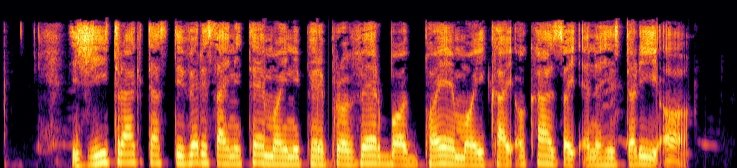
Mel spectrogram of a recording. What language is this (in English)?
Esperanto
